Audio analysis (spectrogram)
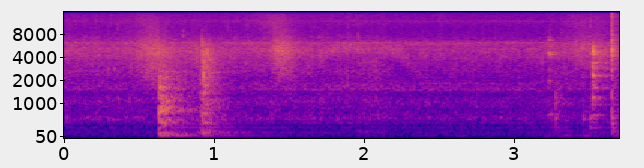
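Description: Potatoes fry with minced meat (keema) in oil, a low sizzle broken by a few sharp clanks and scrapes of a spoon against the pan, close by.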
